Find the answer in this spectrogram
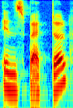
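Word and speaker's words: inspector: तो यहाँ पर ये जो टी ओ आर है, तो टॉर करके उच्चारण नहीं होगा इस ओ का। यहाँ पर ओ का उच्चारण क्या होगा, अ करके होगा, इस नियम के अकॉर्डिंग, इस रूल के अकॉर्डिंग।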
